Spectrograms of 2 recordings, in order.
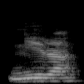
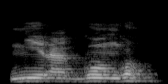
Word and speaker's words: Nyiragongo: Nyiragongo. The mountain is pronounced as Mount Nyiragongo. Nyiragongo.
